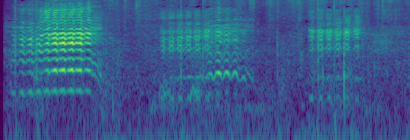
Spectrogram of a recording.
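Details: Newly acquired pet fainting goats give three quavering, nasal bleats, the first loud and long and the others softer.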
